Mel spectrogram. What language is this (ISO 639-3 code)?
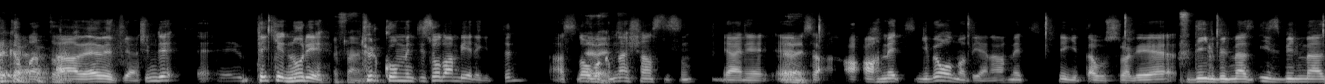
tur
